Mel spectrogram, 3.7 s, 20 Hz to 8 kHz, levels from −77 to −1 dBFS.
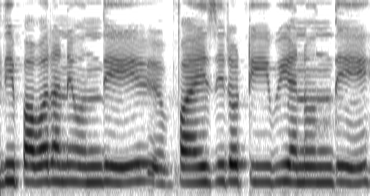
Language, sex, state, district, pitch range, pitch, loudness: Telugu, female, Andhra Pradesh, Annamaya, 240-255 Hz, 245 Hz, -15 LUFS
